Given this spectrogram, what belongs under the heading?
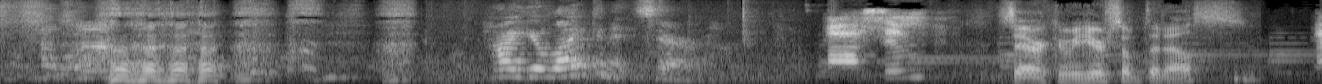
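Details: Adult woman speaking, with a brief second voice replying; typical speech.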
